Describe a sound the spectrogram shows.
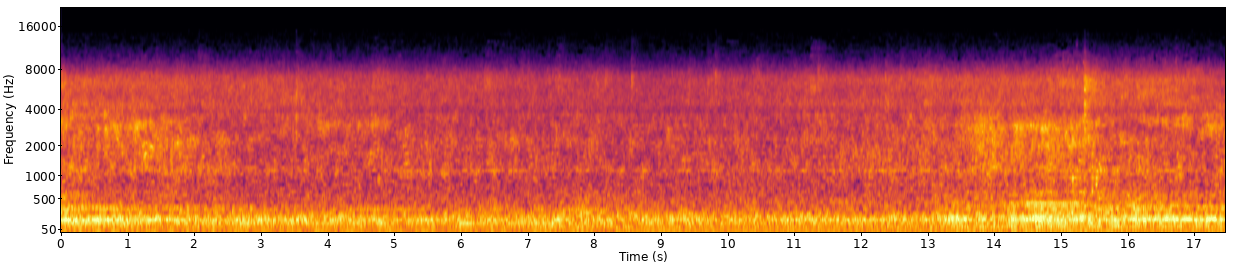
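Leaves and branches rustle as monkeys climb through a tree.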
